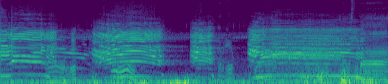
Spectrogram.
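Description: Red deer stags bellowing in the rut at Monfragüe: a series of loud, drawn-out, groaning roars, several calls in a row with wavering pitch, some overlapping as if more than one stag answers.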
